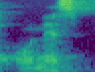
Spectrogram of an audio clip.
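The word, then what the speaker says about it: honest: पहला अक्षर स्वर पहला अक्षर व्यंजन सॉरी व्यंजन है। लेकिन उच्चारण में क्या आ रहा है? ओ की आवाज आ रही है। तो यह स्वर की ध्वनि है।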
